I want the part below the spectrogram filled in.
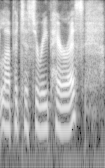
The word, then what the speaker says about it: La Patisserie Paris: And for you French purists, that is how they're pronouncing it, La Patisserie Paris.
